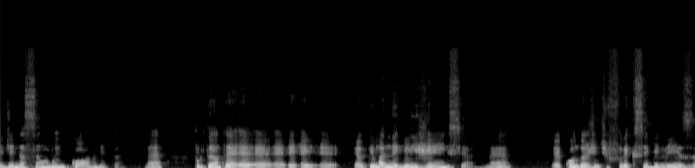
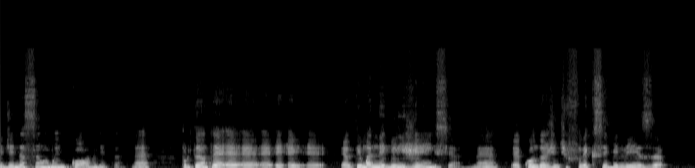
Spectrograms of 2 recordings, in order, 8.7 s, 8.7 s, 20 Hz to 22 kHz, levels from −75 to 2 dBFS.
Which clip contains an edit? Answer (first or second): second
